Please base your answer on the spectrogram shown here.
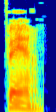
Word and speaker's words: femme: marked differently in spelling, e.g. femme, femmes, woman, women, both pronounced fam.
